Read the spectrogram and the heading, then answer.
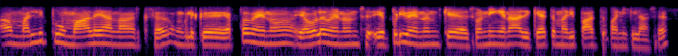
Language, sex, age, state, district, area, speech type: Tamil, male, 18-30, Tamil Nadu, Chennai, urban, conversation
